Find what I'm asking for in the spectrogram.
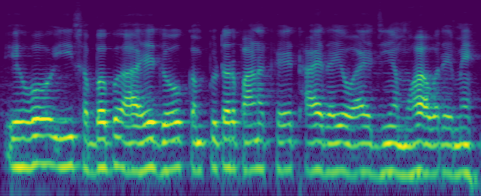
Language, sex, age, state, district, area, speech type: Sindhi, male, 45-60, Gujarat, Kutch, rural, read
